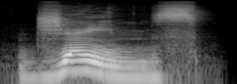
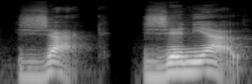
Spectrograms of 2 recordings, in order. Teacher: So it starts with a plosive in the British sound. It should be j, d. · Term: j sound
